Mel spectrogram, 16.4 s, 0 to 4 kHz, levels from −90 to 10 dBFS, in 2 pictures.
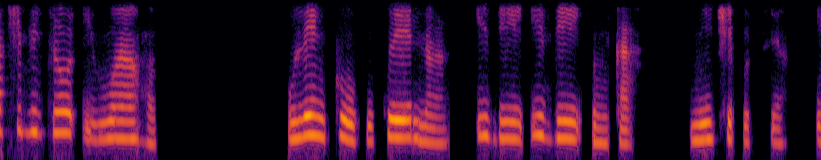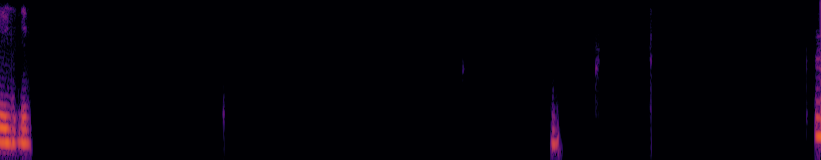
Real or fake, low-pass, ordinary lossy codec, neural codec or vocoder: fake; 3.6 kHz; Opus, 24 kbps; codec, 16 kHz in and 24 kHz out, 1.1 kbps, FireRedTTS-2 codec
